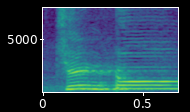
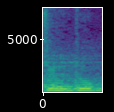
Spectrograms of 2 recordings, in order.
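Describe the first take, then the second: First: The name is called with a long drawn-out vowel. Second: The name is said with a short final vowel. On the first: The person being called is far away. "Chintu गया है दूर... अब हमको उसको बुलाना है" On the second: The person being addressed is close by. "नज़दीक बात करना है, तो एक मात्रिक स्वर का प्रयोग करके बात करेंगे"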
